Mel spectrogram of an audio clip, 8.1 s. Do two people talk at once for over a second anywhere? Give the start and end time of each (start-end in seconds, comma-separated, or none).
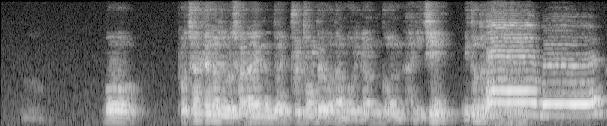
none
